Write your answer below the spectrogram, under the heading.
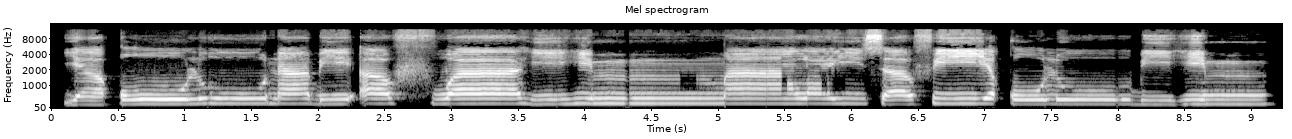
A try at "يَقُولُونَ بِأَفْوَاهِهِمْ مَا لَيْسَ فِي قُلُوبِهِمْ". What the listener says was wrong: Untuk bacaannya sudah sangat bagus ya. Untuk pengucapan huruf tak dengan kafnya, hamsnya pun dia sudah bagus ya.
